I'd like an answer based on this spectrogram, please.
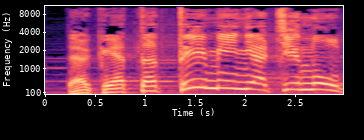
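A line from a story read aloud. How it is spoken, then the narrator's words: Elephant's roar. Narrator (Russian): проревел слон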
